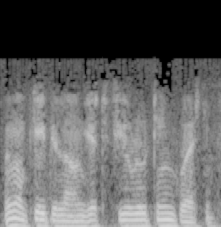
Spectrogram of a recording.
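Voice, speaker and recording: A male actor as a businesslike police detective in 1950s radio drama. He talks quickly in a fairly low, polite voice. The old recording is muffled, with faint noise. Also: fairly even intonation, natural voice. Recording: noisy, dull vintage radio recording.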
